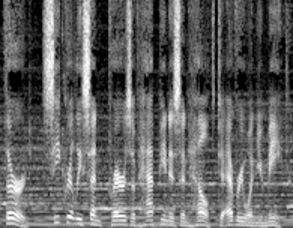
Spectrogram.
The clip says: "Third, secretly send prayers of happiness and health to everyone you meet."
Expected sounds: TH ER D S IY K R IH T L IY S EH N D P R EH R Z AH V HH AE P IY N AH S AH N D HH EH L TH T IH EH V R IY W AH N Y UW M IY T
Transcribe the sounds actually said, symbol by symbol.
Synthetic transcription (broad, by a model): TH ER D S IY K R IH T L IY S EH N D P R EH R Z AH V HH AE P IY N AH S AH N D HH EH L TH T IH EH V R IY W AH N Y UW M IY T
